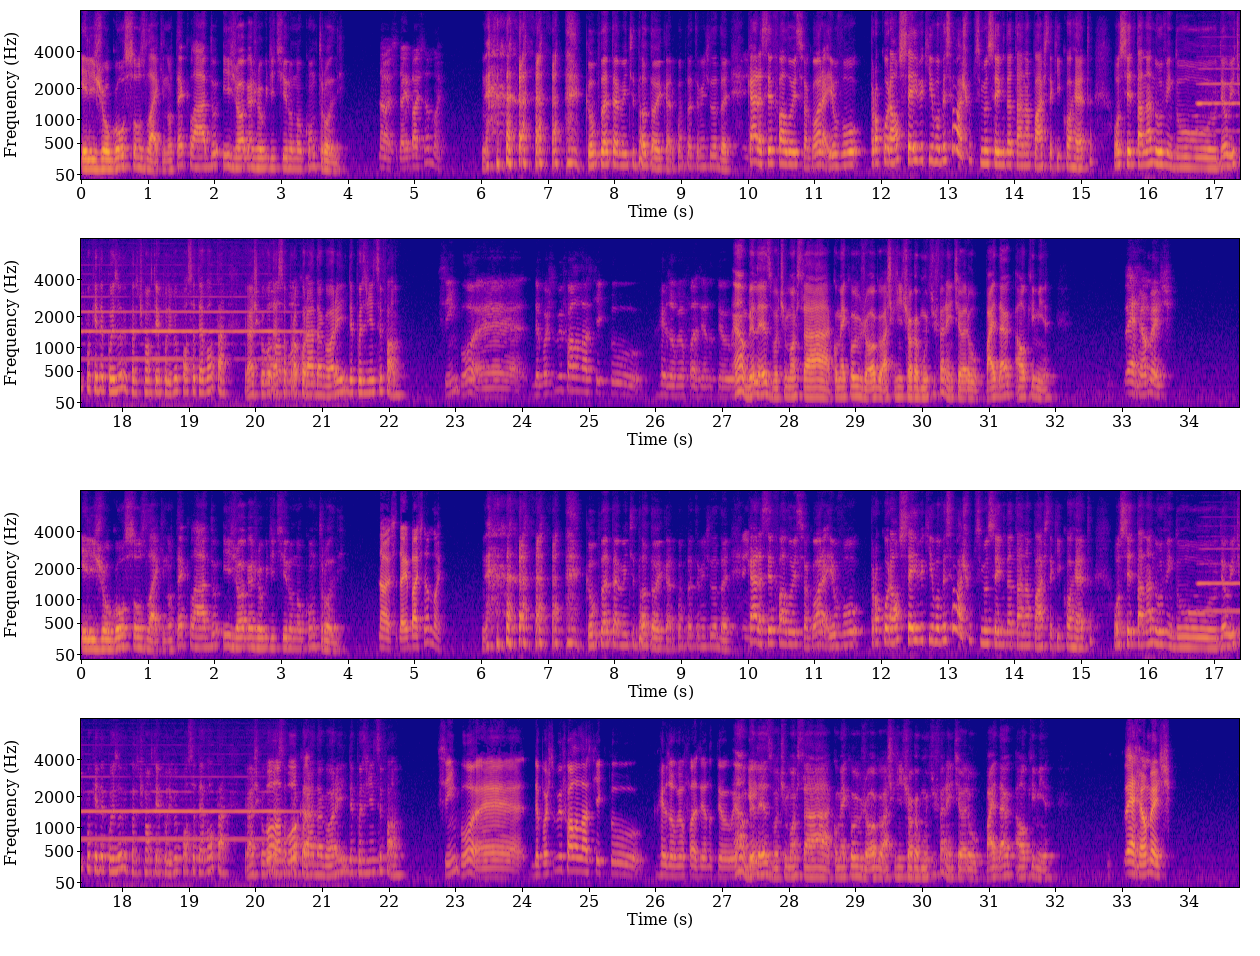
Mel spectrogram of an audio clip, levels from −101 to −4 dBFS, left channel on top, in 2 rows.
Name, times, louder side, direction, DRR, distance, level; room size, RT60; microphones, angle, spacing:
voice 1, 0.0-3.9 6.0-19.6 19.8-22.2 27.1-31.9, left 4 dB, 25° left, 0.4 m, -36 dB
voice 2, 4.5-5.4 9.9-10.0 20.2-20.9 22.8-25.8 26.1-27.5 33.0-33.7, right 8 dB, 50° right, 0.3 m, -37 dB
Wind instrument woodwind instrument, 16.7-21.0, left 1 dB, 90° left, 0.6 m, -42 dB
2.7 x 2.3 x 4.0 m
head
